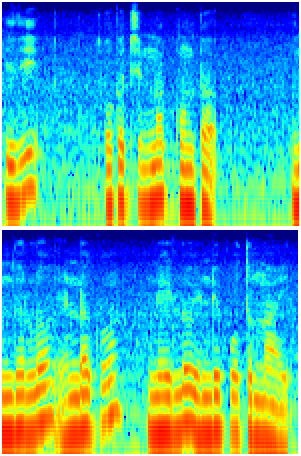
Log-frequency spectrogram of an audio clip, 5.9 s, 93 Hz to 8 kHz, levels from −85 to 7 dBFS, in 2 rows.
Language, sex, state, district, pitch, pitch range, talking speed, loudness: Telugu, male, Telangana, Mahabubabad, 145 Hz, 125-155 Hz, 80 wpm, -13 LUFS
